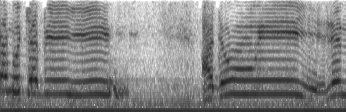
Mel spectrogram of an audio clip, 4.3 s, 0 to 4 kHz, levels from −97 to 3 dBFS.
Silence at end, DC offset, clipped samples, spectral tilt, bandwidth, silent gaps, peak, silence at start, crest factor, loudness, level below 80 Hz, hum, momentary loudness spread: 0 s; 7%; under 0.1%; -9 dB/octave; 4 kHz; none; -4 dBFS; 0 s; 14 dB; -17 LUFS; -42 dBFS; none; 19 LU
